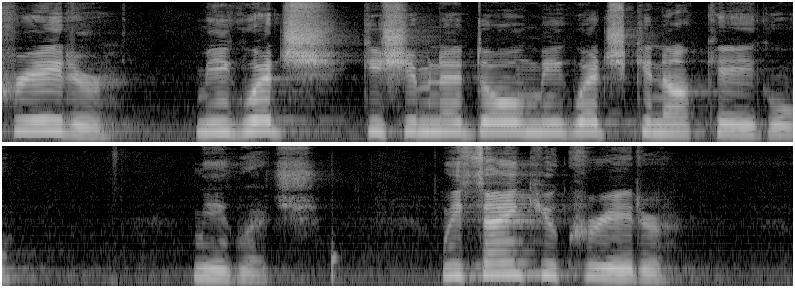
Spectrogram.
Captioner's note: speaking Indigenous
